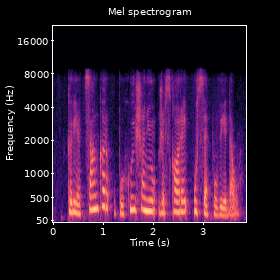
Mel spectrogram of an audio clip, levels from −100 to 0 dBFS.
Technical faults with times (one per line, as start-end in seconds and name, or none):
none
